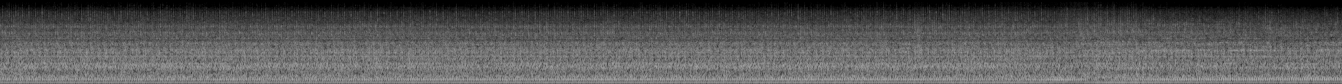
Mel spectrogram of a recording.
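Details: John Deere 350B bulldozer, rebuilt diesel engine: deep, steady idle with an even, unbroken beat, no misses or knocks; normal idle.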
